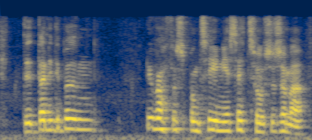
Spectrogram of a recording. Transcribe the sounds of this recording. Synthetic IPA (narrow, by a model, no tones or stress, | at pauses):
d̥danidiboːðən | nivaθɔspɔntʰejnjəsɛtʰʊsɔsəma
